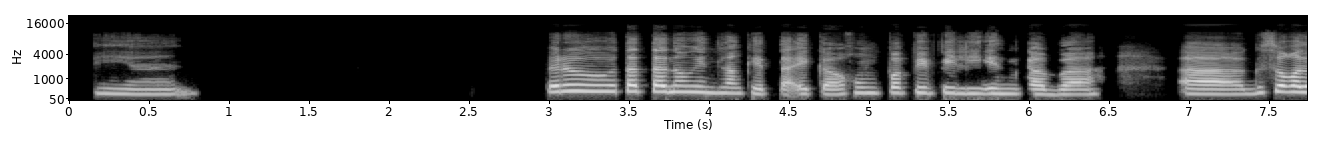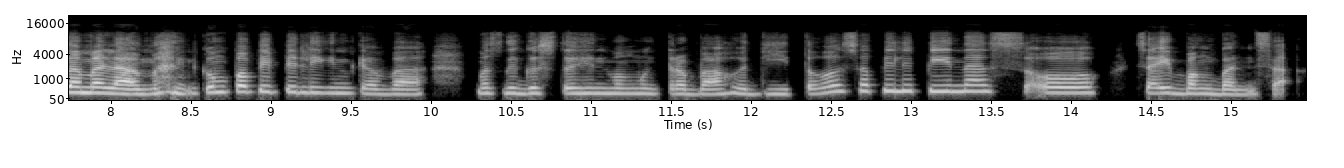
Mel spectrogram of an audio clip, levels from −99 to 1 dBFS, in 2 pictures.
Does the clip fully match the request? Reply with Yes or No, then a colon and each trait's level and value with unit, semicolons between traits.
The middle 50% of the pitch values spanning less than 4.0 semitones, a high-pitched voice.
No: average, 4.7 semitones; high, 230 Hz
